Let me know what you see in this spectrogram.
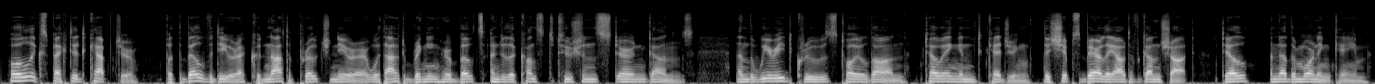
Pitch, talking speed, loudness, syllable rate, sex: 115 Hz, 165 wpm, -18 LUFS, 5.2 syllables/s, male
